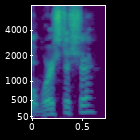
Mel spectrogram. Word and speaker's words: Worcester: it's just that yeah how do you say oh Worster Worster s it's just a it's it's Worcester Worcester yeah well then what the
